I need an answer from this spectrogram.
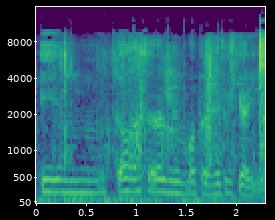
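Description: A young woman in her 20s vlogs casually about her day while doing chores in her small home, holding her phone at arm's length. Her voice is medium-pitched, her intonation fairly even and her pace a little fast, and there's background noise.

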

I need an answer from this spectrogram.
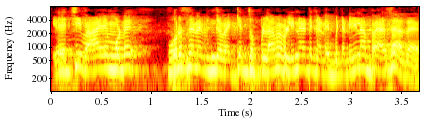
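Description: A woman with a Tirunelveli Tamil accent, playing a loud quarrelsome villager in a comedy sketch. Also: high-pitched, fast, vocal fry.

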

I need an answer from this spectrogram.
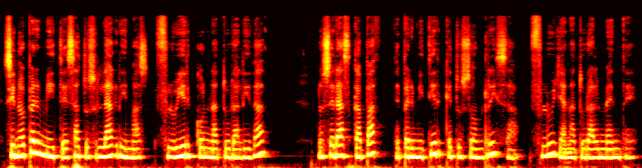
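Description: A woman reading an inspirational text aloud in a calm, scripted manner, slowly and softly, sometimes dropping to a whisper. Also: medium pitch. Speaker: reader of inspirational texts.

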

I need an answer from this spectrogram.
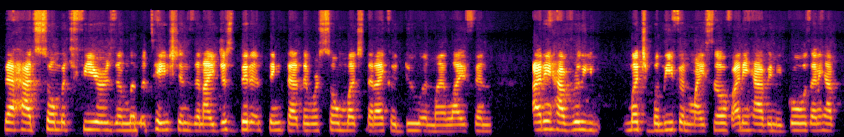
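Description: A woman's voice: mid-range voice, little pitch movement, fairly bright tone, dry recording, poor audio. Earnest young woman sharing her story. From Somalia. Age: 20s. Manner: earnest, reflective, measured. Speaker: youth program member. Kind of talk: personal testimony on a video call. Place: room at home with a whiteboard behind. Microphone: laptop webcam video call.

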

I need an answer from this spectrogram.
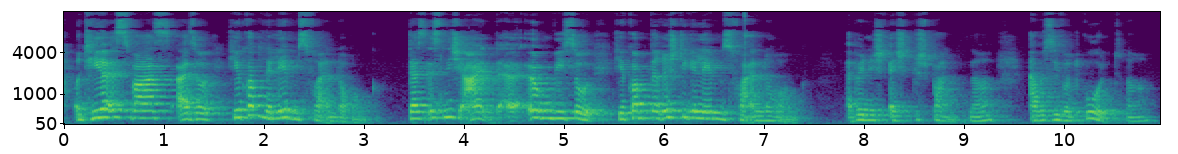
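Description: A woman doing a casual tarot reading to camera, effusive and exclamatory, addressing viewers fondly. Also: on the low side. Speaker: tarot card reader. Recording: roomy echo.

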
